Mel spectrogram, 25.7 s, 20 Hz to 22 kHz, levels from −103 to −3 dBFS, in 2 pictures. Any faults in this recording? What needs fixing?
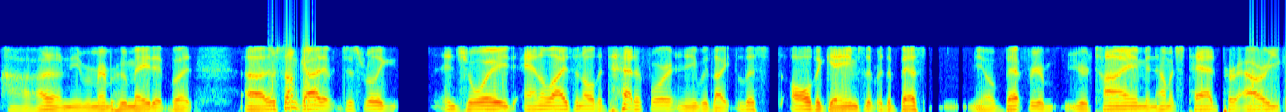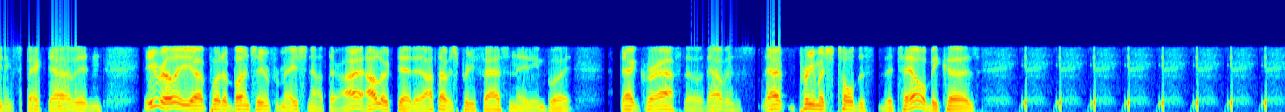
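The whole clip carries Dialogic VOX ADPCM coding. Nothing is heard above 3.9 kHz, and a gritty hiss clings to the speech, which fits 4-bit ADPCM at 32 kbps rather than simple band-limiting. Storing or transmitting in 16-bit PCM or a wideband codec would prevent it.

Processor overload crackle tears the sound at 2.68–3.15 s, 12.49–13.61 s and 19.77–20.66 s. Each burst is many tiny silent gaps, a millisecond or two each, rather than one clean dropout. Larger audio buffers or a lighter processing load would prevent it.

A broken-record loop runs from 23.12 s to the end. The same 0.34 s fragment repeats exactly, eight times back to back, unlike an echo, which decays. It is likely a stalled stream resending its last fragment. Detecting stalls and muting instead of repeating would prevent it.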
